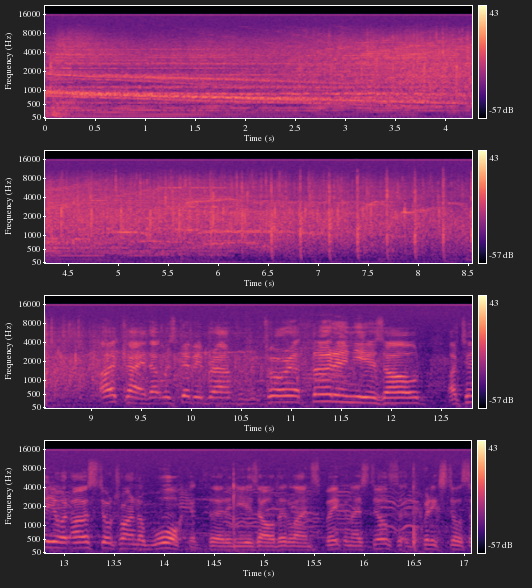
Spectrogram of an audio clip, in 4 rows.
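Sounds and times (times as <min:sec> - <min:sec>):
audience applauding: 0:00.0 - 0:12.2.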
